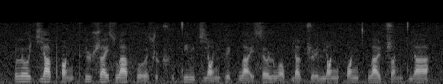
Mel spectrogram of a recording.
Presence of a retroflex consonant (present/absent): present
